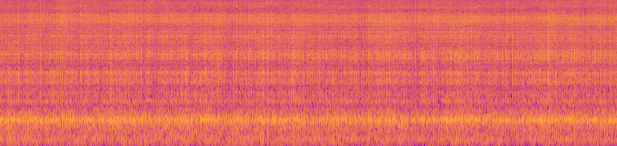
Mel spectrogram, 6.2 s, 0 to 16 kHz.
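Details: Miller-Matic 251 MIG welder at 21 volts, 366 wire speed, welding pipe fittings: smooth, even frying-bacon crackle without pops or sputters; steady, clean arc.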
